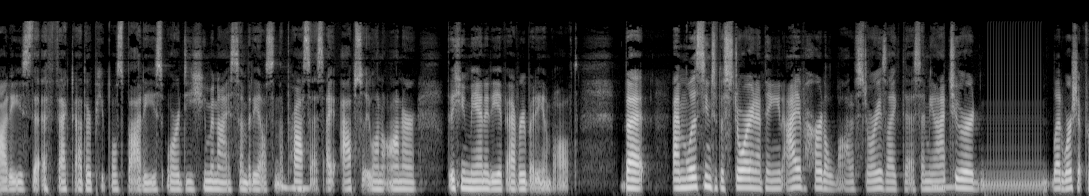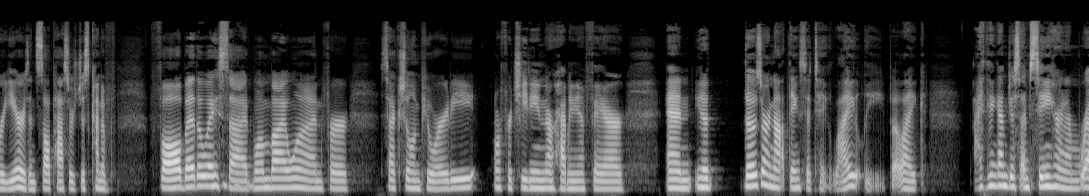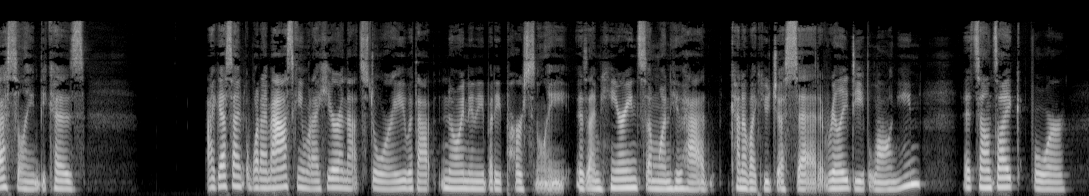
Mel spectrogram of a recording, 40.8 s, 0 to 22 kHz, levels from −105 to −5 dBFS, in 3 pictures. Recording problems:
abrupt cut into speech; at the start
audio freezing; at 12 s for 0.5 s

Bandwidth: 14 kHz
